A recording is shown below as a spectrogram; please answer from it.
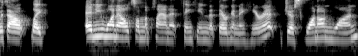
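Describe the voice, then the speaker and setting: A woman with a Western US accent and fairly even intonation. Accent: General American (Western US). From Utah, US. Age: 40s. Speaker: resilience coach. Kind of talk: casual interview. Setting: video call.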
